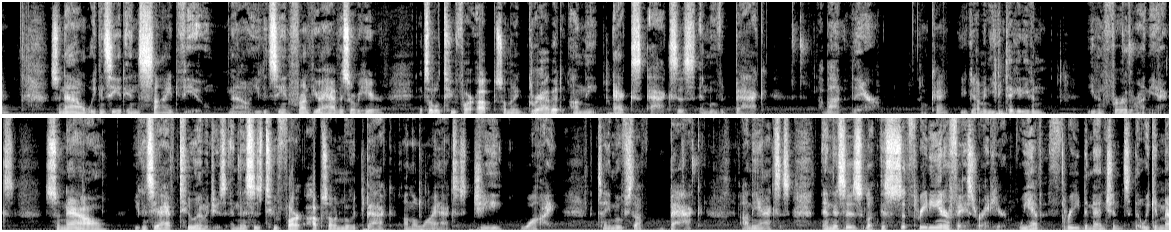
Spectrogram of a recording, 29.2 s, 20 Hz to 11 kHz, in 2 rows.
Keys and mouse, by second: 6.6 g, 12.4 g, 14.4-16.7 middle drag, 17.5 click, 19.1 g, 24.0-25.1 middle drag.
